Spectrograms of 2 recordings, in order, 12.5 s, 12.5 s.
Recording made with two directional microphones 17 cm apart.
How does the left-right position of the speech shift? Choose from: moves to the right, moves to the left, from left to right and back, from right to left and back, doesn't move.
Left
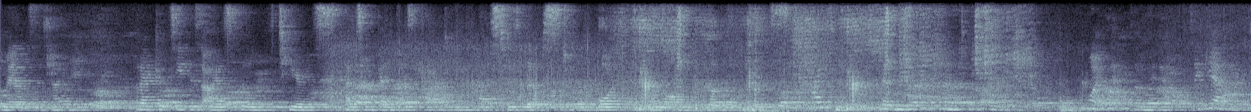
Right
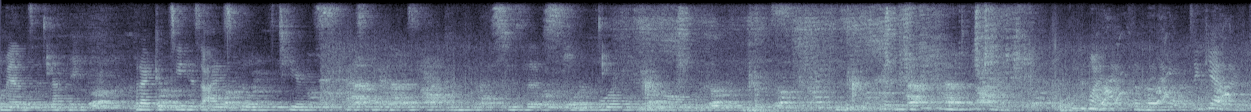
from right to left and back.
